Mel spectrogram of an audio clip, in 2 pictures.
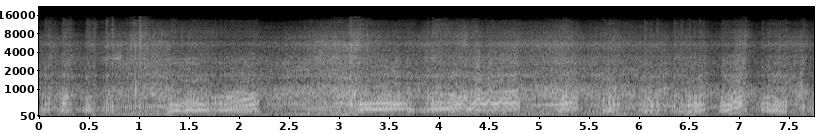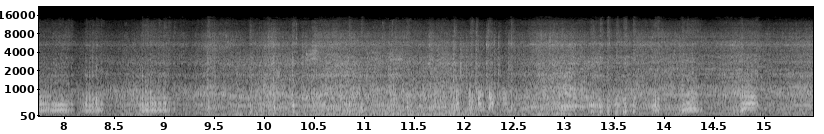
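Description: Tyres crunch over dry dirt and rocks.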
